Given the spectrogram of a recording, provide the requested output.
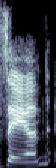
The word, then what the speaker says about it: Zan: And my name is spelled Z-A-N, so it rhymes with fan, but it starts with Z as in zebra. So it's Zan, and my last name is Bowden, and that's spelled B-O-W-D-E-N.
